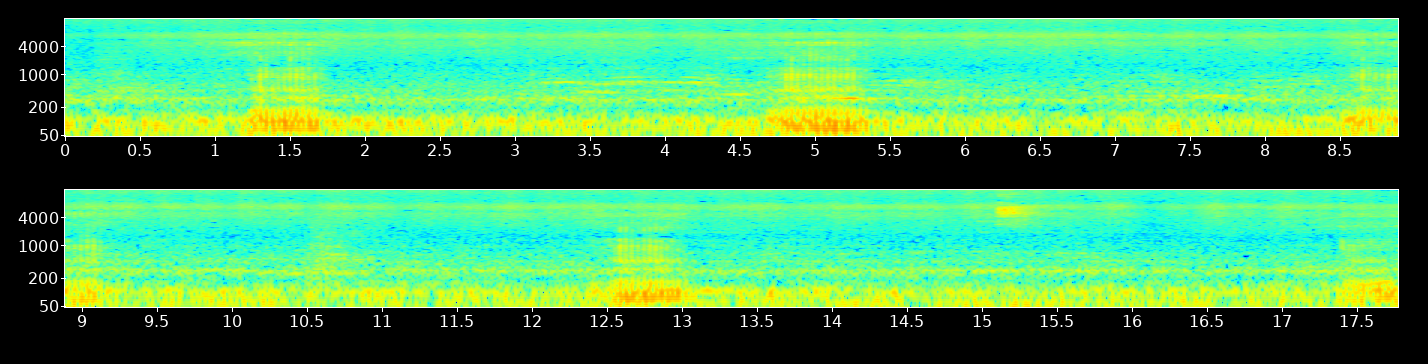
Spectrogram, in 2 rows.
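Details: Ordinary snoring in a sleeping black Labrador: deep rumbling snores about every 3.7 seconds, roughly 16 a minute, five in all.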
